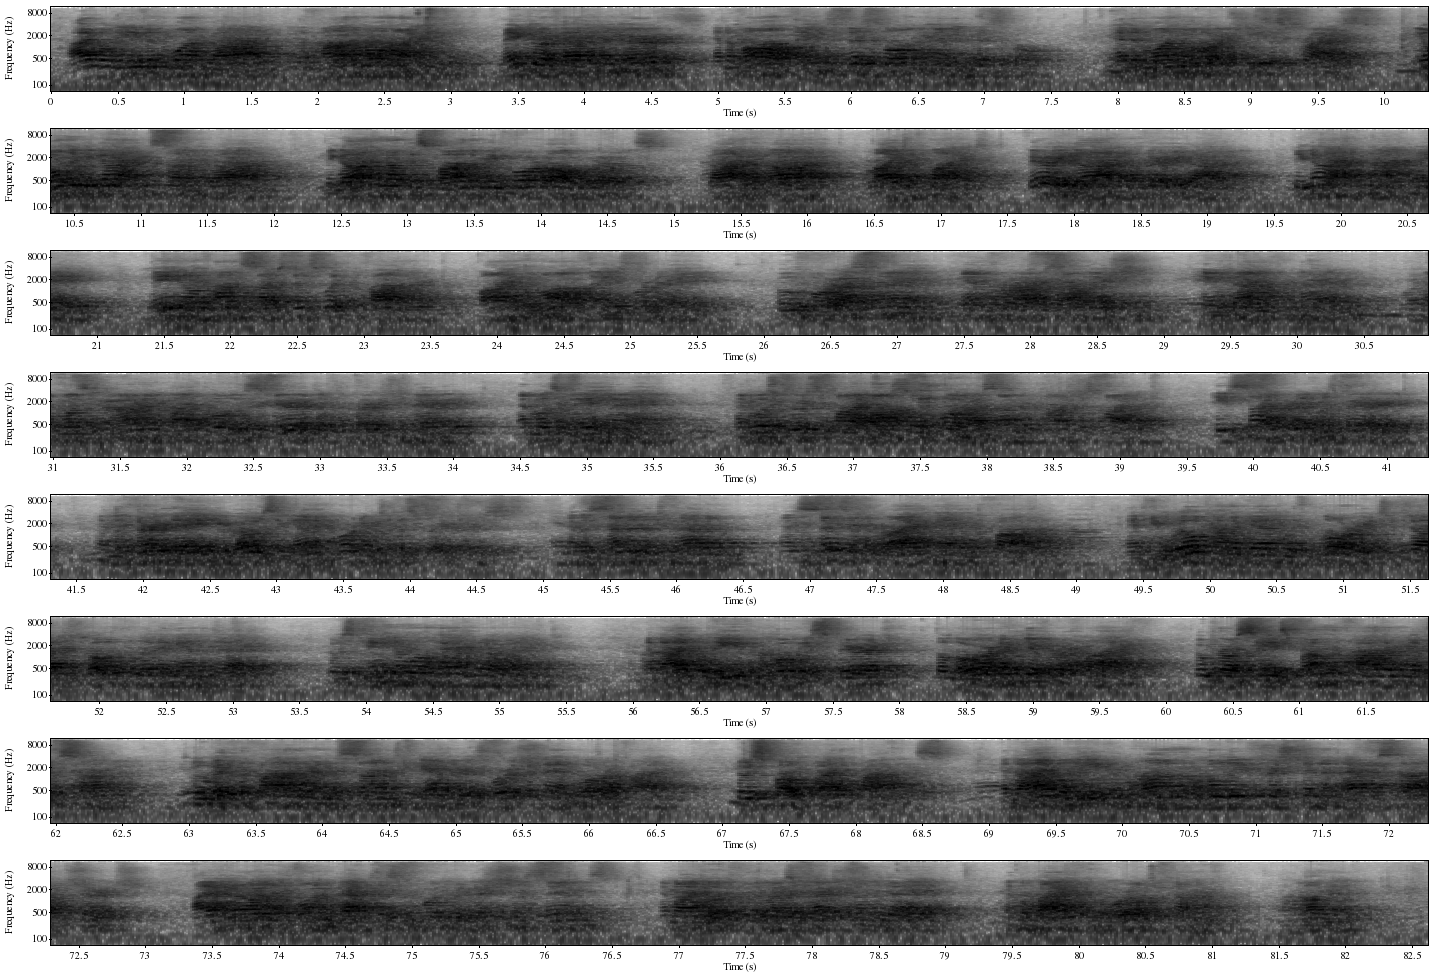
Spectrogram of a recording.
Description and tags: Ben Shewmaker - Nicene Creed
Small church congregation chanting the Nicene Creed.
people, religion, chant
